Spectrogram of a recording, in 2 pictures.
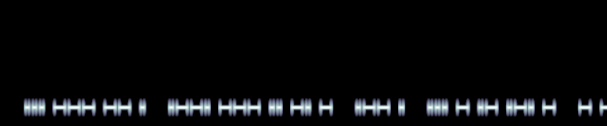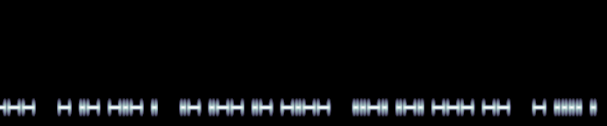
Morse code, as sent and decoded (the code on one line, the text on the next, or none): ... --- -- . / .--. --- .. -. - / .-- . / ... - .- .-. - / - --- / - .- -.- . / .- .-- .- -.-- / ..-. .-. --- -- / - .... .
SOME POINT WE START TO TAKE AWAY FROM THE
